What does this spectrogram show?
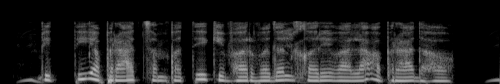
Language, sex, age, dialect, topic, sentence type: Bhojpuri, female, 18-24, Western, banking, statement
